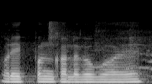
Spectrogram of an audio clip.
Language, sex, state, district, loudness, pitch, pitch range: Hindi, male, Uttar Pradesh, Shamli, -16 LUFS, 120 Hz, 115-125 Hz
